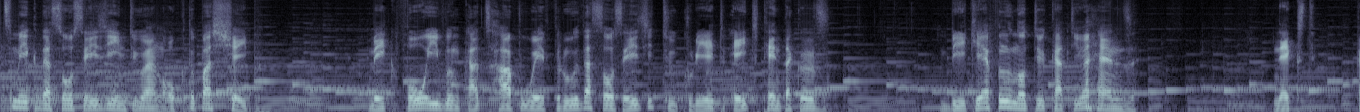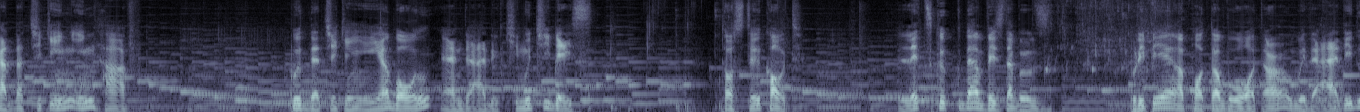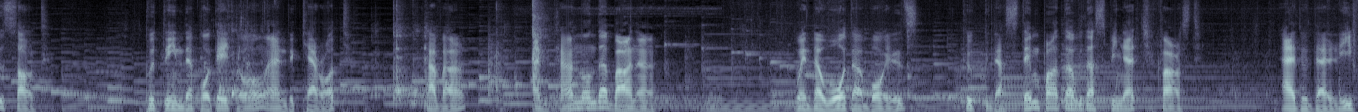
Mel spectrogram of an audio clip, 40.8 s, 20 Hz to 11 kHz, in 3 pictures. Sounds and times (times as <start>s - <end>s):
Speech: 0.0s - 2.6s, 3.7s - 8.3s, 9.4s - 11.4s, 12.7s - 15.0s, 16.5s - 19.5s, 20.8s - 21.6s, 22.6s - 24.1s, 24.9s - 27.7s, 28.6s - 30.7s, 31.4s - 31.9s, 32.6s - 33.8s, 35.2s - 39.2s, 40.0s - 40.7s
Music: 0.0s - 40.7s.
